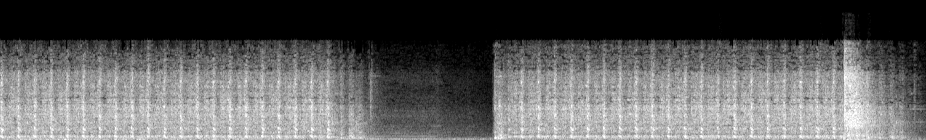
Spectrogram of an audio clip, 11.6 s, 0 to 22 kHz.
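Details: Scooter from a Honda SH125 / Vespa project, on the electric starter, ran poorly last week: steady churning bursts about 2.5 pulses a second that never catch; cranks but won't start. Owner suspects air in there, the engine backing up, or a miswired stator.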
